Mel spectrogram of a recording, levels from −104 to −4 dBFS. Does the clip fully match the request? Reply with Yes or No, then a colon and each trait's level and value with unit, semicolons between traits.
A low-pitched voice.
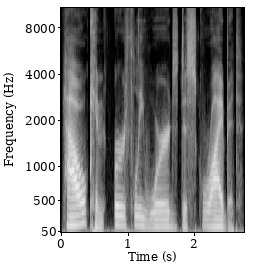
Yes: low, 115 Hz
